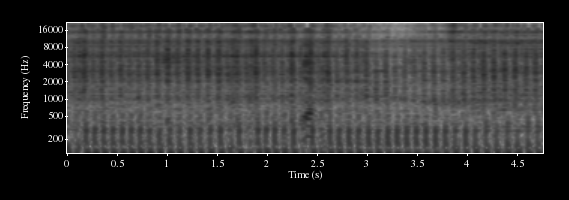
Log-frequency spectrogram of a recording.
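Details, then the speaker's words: Kawasaki KLX150 after overhaul (new connecting rod and side bearing, rebore): steady single-cylinder idle with an even light tick about three times a second from the clutch-side spring, normal for this model; engine otherwise good. "Yung dito sa clutch side, yan yung sa spring nya. Normally isa yan sa mga GLX."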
